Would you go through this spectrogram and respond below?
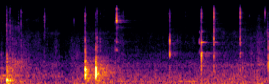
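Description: Bean sprouts and filling ingredients get mixed in a bowl for a Korean dish, with light scattered clinks and taps of a utensil against the bowl, close and fairly quiet, with no talking.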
